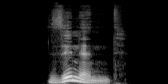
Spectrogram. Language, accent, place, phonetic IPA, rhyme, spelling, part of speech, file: German, Germany, Berlin, [ˈzɪnənt], -ɪnənt, sinnend, verb, De-sinnend.ogg
- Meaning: present participle of sinnen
